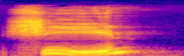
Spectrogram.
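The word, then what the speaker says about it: شين: And let's quickly know how to pronounce each of them. Seen, sheen, and the next pair, sod, dod.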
